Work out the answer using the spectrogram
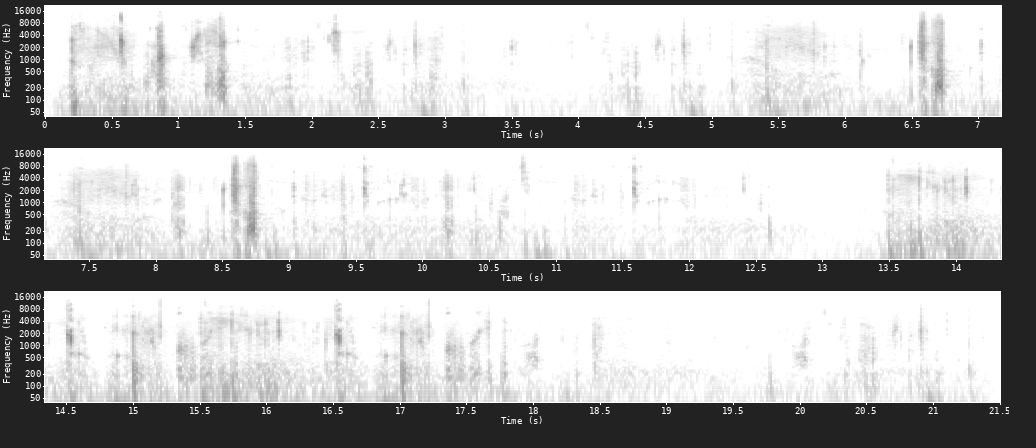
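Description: A person chewing and crunching a mouthful of food. Clusters of sharp crunches come at the start, twice around the middle, and again in a longer run past halfway, with softer chewing between.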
